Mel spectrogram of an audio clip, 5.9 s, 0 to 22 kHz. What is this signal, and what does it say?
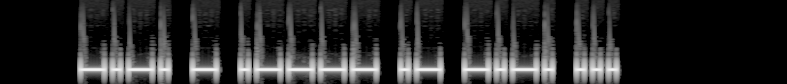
Morse code, heard as a keyed tone, about 20 wpm, 700 Hz. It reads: CT1ACS
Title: DXCC-100 Call Signs - 6 Characters - Repeated 2x - 20wpm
